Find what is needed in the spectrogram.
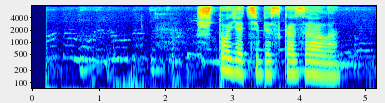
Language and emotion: Russian, angry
